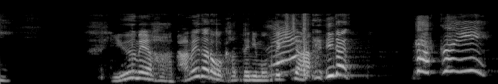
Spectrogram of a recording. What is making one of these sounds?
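A young girl exclaims excitedly in a high voice.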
